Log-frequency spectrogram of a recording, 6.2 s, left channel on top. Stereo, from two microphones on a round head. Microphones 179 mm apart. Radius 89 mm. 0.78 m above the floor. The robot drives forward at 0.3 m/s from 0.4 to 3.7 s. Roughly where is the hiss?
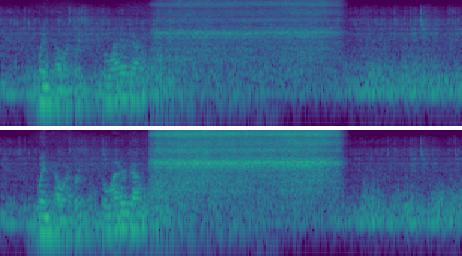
Right.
